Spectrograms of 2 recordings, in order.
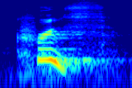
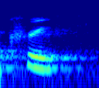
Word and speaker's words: Crwth: And I'm playing an instrument called the Welsh Crwth, or it was known as the Crwth in Wales. Crwth is spelled C-R-W-T-H naturally, and I'm playing this because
